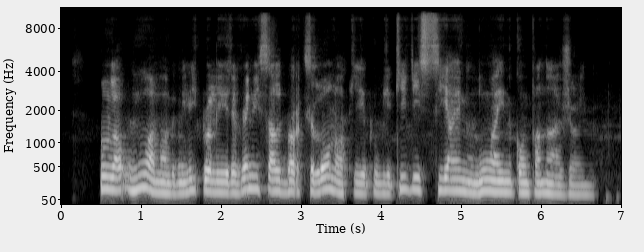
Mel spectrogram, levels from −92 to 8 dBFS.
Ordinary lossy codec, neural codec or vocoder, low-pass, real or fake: AAC, 64 kbps; codec, 32 kHz, 1.9 kbps, SNAC; 9.9 kHz; fake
